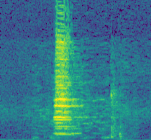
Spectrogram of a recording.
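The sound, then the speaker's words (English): A single short car horn toot sounds clearly, followed by a few dull thumps of traffic noise in the background. “Like, once I press, like, once I hit three, like, my car, there's a car that just punched.”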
